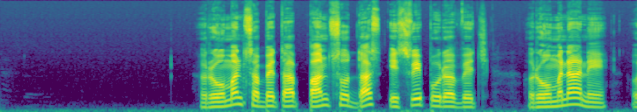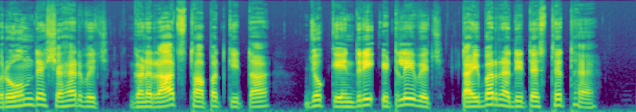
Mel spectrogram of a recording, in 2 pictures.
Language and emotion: Punjabi, neutral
